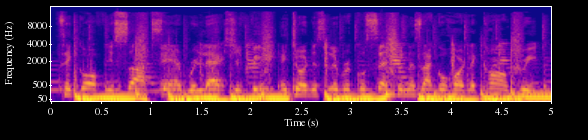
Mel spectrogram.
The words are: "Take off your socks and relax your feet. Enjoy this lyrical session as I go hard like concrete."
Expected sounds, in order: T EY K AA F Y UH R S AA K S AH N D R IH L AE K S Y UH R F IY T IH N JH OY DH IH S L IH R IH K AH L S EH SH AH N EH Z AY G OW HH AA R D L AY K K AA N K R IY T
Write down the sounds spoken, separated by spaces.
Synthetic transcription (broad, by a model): T EY K AA F Y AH R S AA K S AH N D R IH L AE K S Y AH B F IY IH N JH OY DH IH S L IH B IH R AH L S EH SH AH N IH Z AY G OW HH AA R D L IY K K AA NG K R IY T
